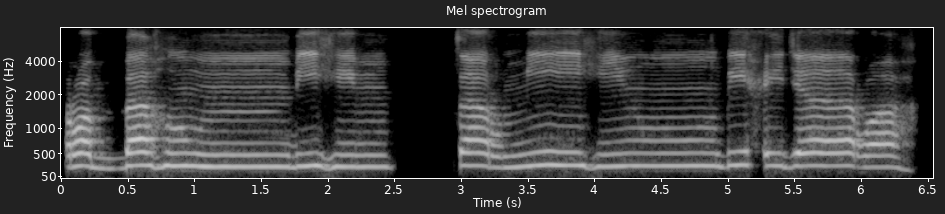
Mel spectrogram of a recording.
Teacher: मीम साकिन के फौरन बाद आप हर्फ बा देखते हैं तो आप यहाँ पर एक खफीफ सा गुन्ना करते हैं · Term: इख्फा शफ़ी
